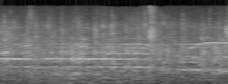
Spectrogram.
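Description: Pitch-side sound of a football match in play: voices of players and spectators calling out, one held call running through most of the moment, over outdoor ground noise. A single sharp knock sounds about one and a half seconds in.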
